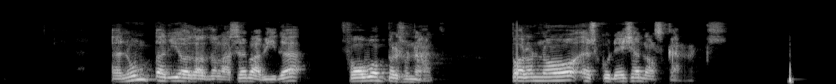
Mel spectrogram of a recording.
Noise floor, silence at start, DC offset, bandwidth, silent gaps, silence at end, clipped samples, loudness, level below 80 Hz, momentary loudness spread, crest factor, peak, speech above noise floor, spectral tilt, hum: -82 dBFS; 1.1 s; under 0.1%; 7.8 kHz; 3.26-3.37 s; 0.45 s; under 0.1%; -17 LUFS; -62 dBFS; 17 LU; 16 dB; -2 dBFS; 66 dB; -4.5 dB/octave; none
